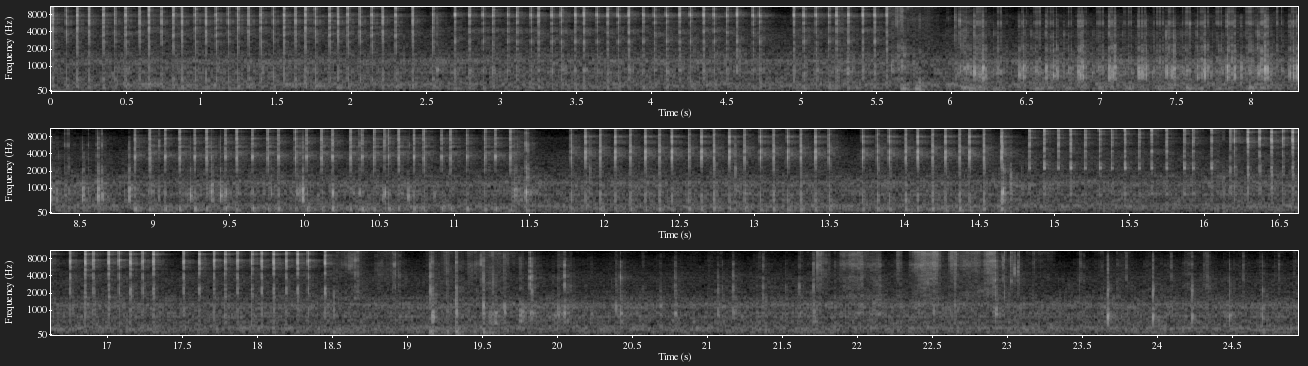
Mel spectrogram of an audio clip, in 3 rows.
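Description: SteelSeries Rival 3 mouse main buttons with KLGM 4.0 switches, clicked rapidly in a long, steady run of light, crisp, tactile clicks, close and fairly quiet, with no talking.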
